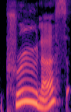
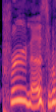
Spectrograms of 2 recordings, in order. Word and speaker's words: Prunus: It said prunus rhymes with munus and salicina. Sa as in salad, e as in as in sit, c nah. And I just love that prunus rhymes with moonas.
